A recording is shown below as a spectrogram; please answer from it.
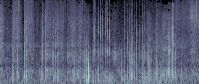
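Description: An iridescent clear PVC pouch with a black palm-leaf print, full of felt-tip markers, is slowly gripped and squeezed with long nails and fingertips. The plastic gives a steady soft crinkling, broken by a few sharper crackling snaps.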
